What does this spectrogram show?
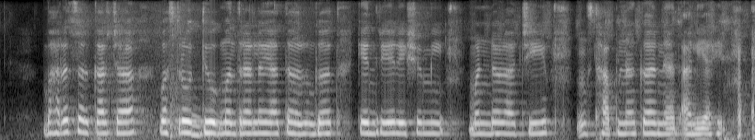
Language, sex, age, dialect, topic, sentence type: Marathi, female, 25-30, Standard Marathi, agriculture, statement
